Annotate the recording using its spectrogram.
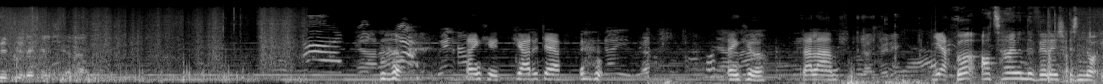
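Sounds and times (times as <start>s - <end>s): background music: 0.0s - 11.0s
high wavering animal call: 3.0s - 3.6s.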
